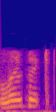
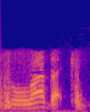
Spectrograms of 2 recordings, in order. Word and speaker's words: Lubbock: I'm from Texas, and that's not Lubbock, it's Lubbock.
